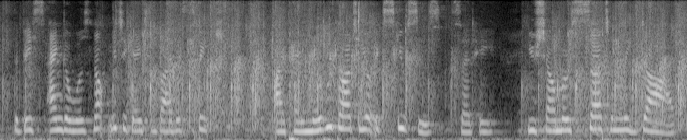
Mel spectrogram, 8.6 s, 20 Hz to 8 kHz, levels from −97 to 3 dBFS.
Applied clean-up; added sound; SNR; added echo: none; Applause; 6 dB; reverberation time 0.6 s.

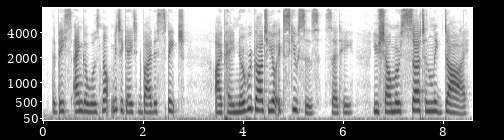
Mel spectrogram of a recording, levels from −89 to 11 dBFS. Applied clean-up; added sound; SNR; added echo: none; none; none; none.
